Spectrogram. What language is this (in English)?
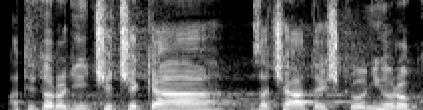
Czech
